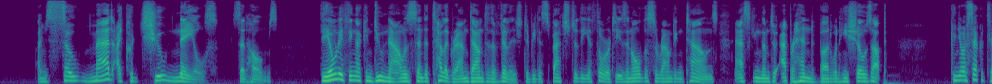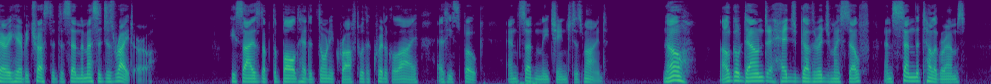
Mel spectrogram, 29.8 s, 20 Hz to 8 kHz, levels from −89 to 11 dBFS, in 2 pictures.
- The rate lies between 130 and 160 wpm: No, average, 175 wpm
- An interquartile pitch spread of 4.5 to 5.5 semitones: No, average, 3.2 semitones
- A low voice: Yes, low, 115 Hz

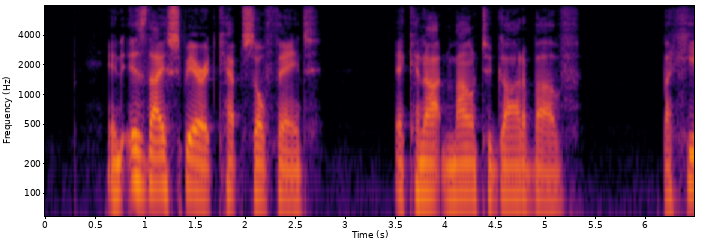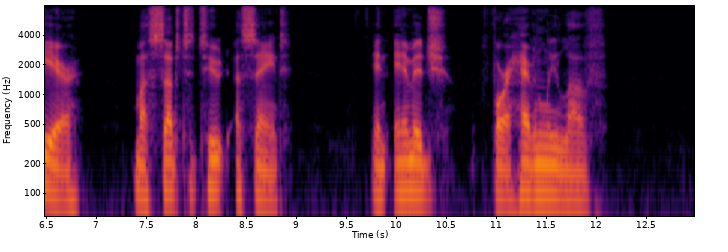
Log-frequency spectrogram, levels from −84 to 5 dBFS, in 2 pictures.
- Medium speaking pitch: No, very low, 95 Hz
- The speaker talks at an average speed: No, slow, 115 wpm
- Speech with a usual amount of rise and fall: Yes, average, 3.0 semitones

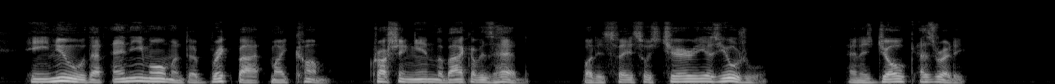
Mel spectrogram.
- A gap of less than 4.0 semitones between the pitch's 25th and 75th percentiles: No, average, 5.1 semitones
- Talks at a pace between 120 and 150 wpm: No, average, 160 wpm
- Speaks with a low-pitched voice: Yes, low, 110 Hz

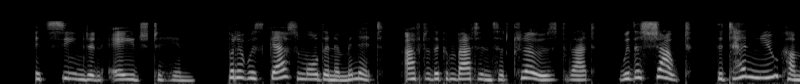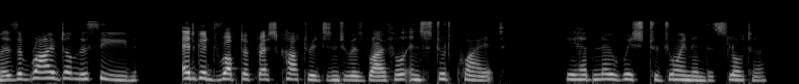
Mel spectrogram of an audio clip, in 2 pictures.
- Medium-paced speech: Yes, average, 190 wpm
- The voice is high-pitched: Yes, high, 230 Hz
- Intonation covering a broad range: No, average, 3.8 semitones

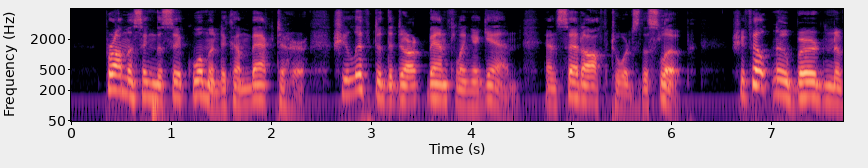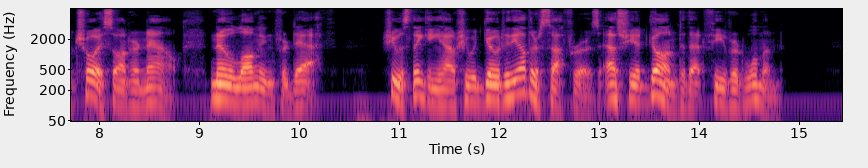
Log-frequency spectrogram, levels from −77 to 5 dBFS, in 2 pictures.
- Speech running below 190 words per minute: No, fast, 205 wpm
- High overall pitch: No, low, 125 Hz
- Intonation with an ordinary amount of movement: Yes, average, 4.2 semitones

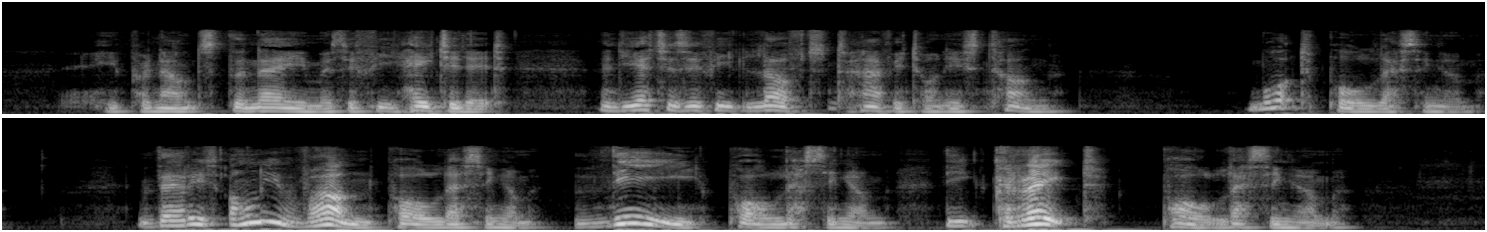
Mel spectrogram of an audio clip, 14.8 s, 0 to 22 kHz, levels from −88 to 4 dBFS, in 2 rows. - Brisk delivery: No, average, 150 wpm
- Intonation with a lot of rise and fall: Yes, wide, 5.8 semitones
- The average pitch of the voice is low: Yes, low, 115 Hz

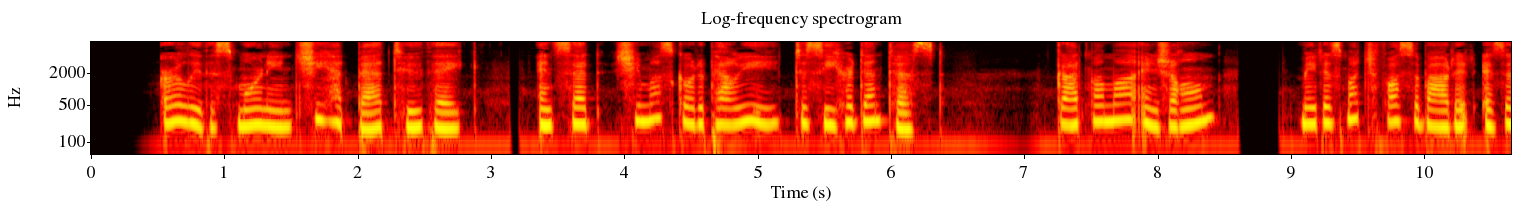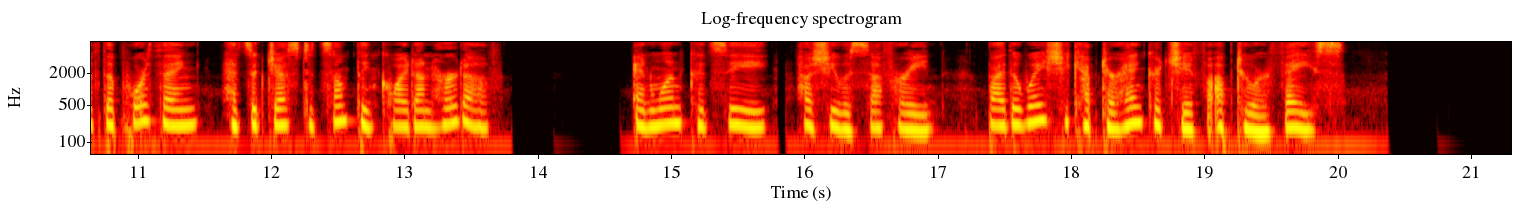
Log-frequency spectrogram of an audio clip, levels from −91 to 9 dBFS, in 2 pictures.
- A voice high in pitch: Yes, high, 210 Hz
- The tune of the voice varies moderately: Yes, average, 3.1 semitones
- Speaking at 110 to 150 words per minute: No, average, 160 wpm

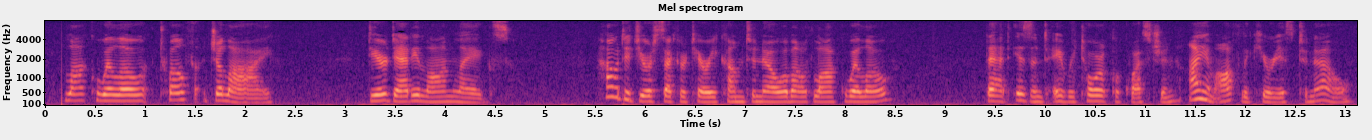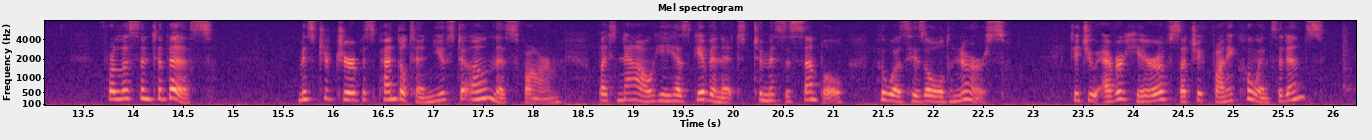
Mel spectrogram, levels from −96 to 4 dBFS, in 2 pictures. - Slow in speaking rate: No, average, 145 wpm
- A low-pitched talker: No, high, 205 Hz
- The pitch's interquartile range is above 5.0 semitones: Yes, wide, 5.4 semitones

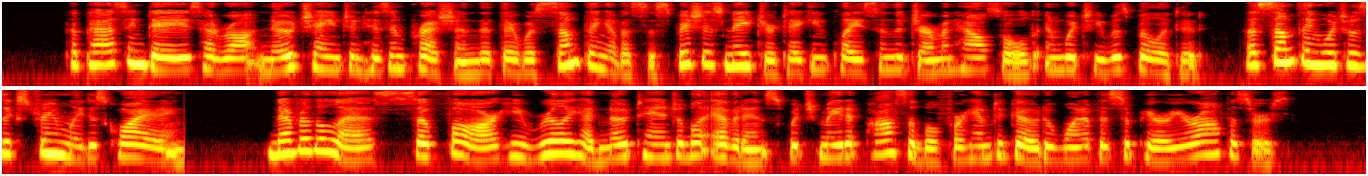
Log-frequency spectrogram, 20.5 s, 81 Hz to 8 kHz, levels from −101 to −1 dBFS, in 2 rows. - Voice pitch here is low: No, high, 215 Hz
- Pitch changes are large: Yes, wide, 5.8 semitones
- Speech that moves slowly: No, average, 170 wpm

